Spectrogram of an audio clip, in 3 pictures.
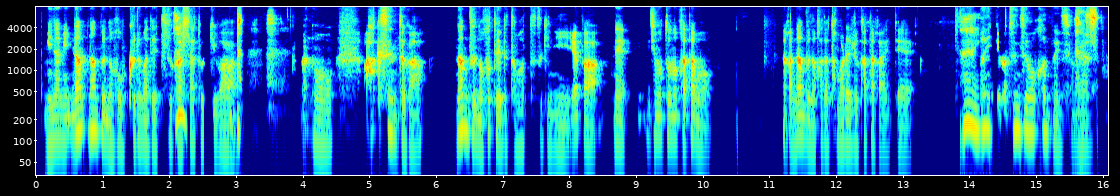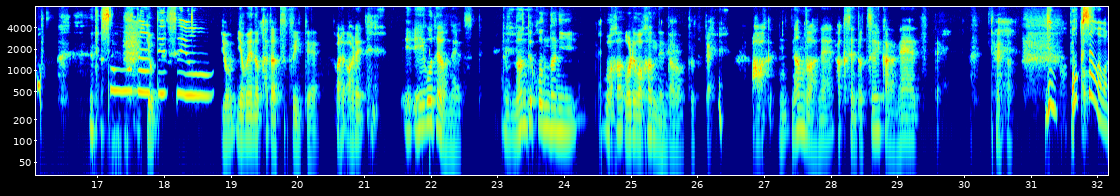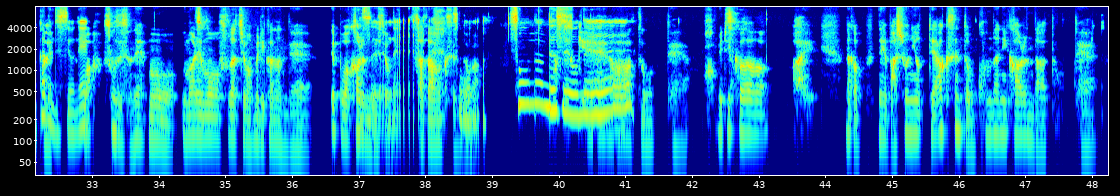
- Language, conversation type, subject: Japanese, unstructured, 旅行先でいちばん驚いた場所はどこですか？
- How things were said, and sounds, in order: chuckle; chuckle; chuckle; chuckle; unintelligible speech; in English: "サザンアクセント"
